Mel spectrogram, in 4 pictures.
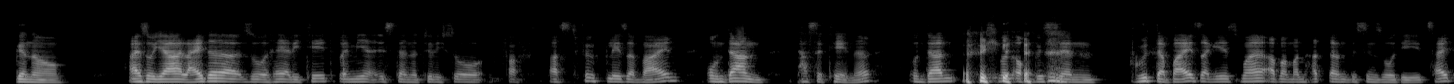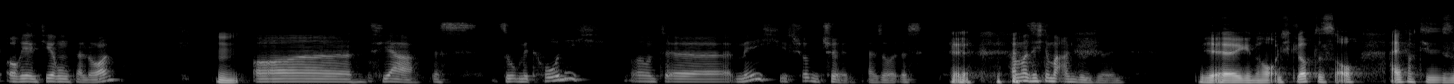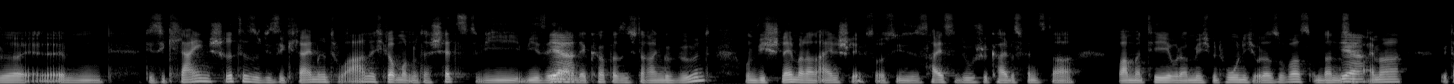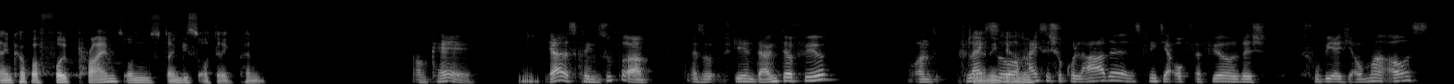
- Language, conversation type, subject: German, advice, Warum gehst du abends nicht regelmäßig früher schlafen?
- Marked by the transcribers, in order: other background noise; laugh; drawn out: "Und"; laugh; in English: "primed"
